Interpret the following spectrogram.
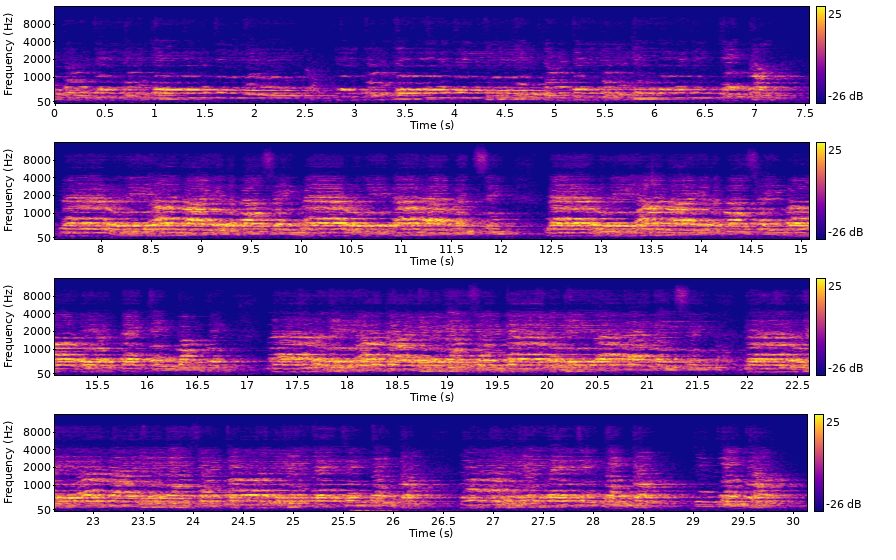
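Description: Mixed high school choir singing in harmony, in phrases of about five seconds, each followed by a short break for breath.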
